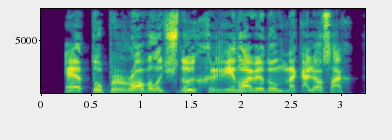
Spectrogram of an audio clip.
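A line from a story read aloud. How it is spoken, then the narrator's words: Barking roar. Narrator (Russian): рявкнул арк-канцлер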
